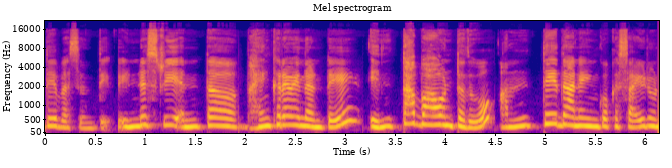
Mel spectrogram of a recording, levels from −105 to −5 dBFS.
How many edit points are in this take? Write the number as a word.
four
